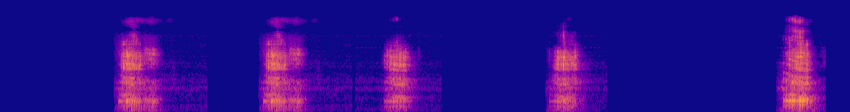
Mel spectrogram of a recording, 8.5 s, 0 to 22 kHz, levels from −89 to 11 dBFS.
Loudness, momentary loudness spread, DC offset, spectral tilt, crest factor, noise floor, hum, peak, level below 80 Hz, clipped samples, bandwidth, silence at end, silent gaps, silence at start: -22 LUFS; 17 LU; under 0.1%; -2 dB/octave; 28 dB; under -90 dBFS; none; 0 dBFS; -62 dBFS; under 0.1%; 12 kHz; 0.35 s; 2.13-2.57 s, 4.48-5.44 s, 6.12-6.66 s, 6.74-7.71 s; 1.2 s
